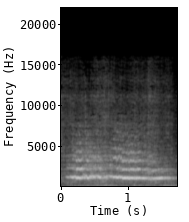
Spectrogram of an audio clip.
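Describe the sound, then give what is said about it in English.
Car tires squeal loudly as a car speeds off, a sustained high screech that holds steady for almost two seconds and sinks slightly in pitch, with a low engine rumble beneath. “Let's burn rubber!”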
